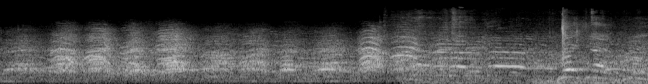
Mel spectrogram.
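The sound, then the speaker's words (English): A large crowd of protesters marching in a U.S. city chants in a steady, repeated rhythm, the loud massed voices rising and falling in pulses. Mixed shouting and a few sharp cries follow. “Meanwhile, in cities around the U.S., people marched in protest.”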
